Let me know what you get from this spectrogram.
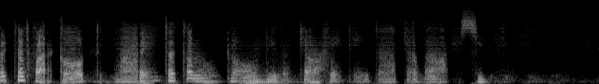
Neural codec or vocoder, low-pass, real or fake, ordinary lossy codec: codec, 44.1 kHz, 0.9 kbps, DAC; 19.8 kHz; fake; none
